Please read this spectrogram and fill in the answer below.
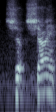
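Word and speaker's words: Schoen: be talking about the new gm mr joe sean shane shane shane finally got to be able to pronounce his damn name right welcome to the new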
